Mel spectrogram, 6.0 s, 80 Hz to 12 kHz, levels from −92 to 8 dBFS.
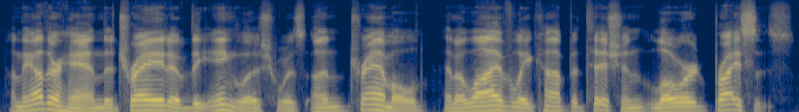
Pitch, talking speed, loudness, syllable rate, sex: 125 Hz, 170 wpm, -18 LUFS, 5.6 syllables/s, male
